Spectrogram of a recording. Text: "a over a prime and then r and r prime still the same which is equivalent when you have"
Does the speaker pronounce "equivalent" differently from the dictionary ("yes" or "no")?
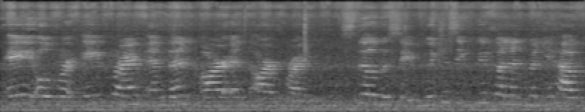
no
